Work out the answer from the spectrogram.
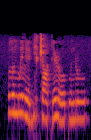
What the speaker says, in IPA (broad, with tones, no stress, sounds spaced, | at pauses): l o˥ n w ɪ˥ l ɪː˧˩ bʲ e˥˧ t͡ʃ ɑː˧˩ k ɪː˥ ɭ oː˩˧ p u˩˧ n ɭ u˧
